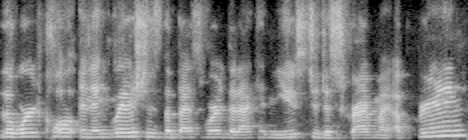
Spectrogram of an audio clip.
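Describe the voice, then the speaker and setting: A woman with a Spanish accent speaks at a moderate pace, her medium pitch showing ordinary variation. Noticeable background noise runs underneath. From Mexico. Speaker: comedian. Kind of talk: casual chat.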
